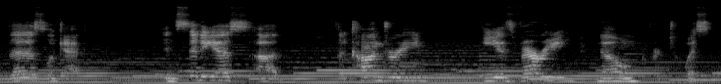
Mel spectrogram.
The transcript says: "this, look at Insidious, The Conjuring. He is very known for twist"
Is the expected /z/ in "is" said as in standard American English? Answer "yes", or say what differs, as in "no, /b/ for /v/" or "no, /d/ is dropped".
yes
